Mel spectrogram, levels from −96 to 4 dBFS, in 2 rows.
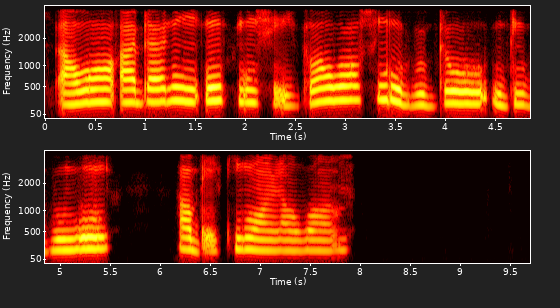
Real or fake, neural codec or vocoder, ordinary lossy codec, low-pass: fake; autoencoder, 44.1 kHz, a latent of 192 numbers a frame, MeloTTS; none; 3.6 kHz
